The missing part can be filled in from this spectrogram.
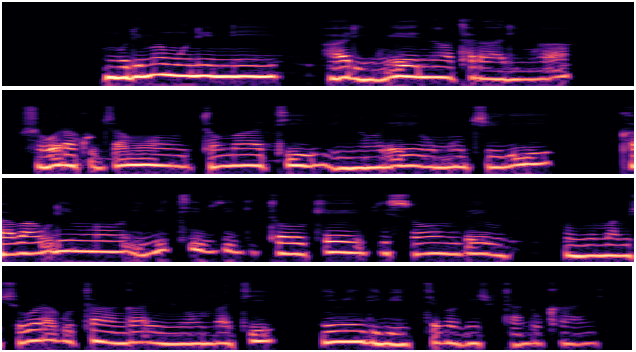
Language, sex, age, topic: Rundi, male, 25-35, agriculture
